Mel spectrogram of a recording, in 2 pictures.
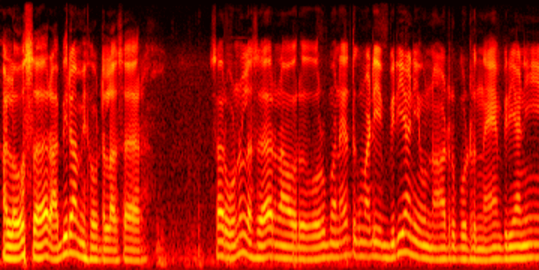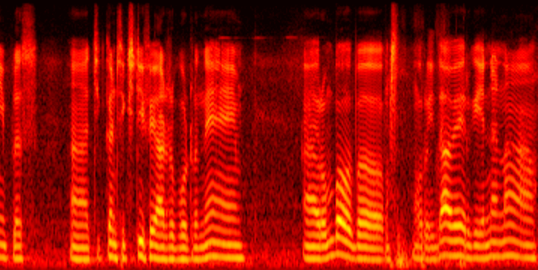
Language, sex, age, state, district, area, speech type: Tamil, male, 30-45, Tamil Nadu, Pudukkottai, rural, spontaneous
